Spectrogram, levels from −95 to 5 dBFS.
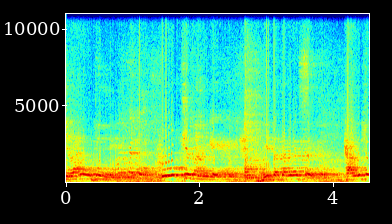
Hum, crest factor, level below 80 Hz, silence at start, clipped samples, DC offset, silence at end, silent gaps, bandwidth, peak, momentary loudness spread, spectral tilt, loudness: none; 6 dB; -24 dBFS; 0 s; 3%; under 0.1%; 0 s; none; 11 kHz; 0 dBFS; 3 LU; -6.5 dB/octave; -7 LUFS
